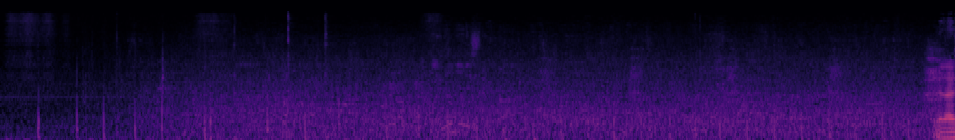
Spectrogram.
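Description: Footsteps run quickly on pavement.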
